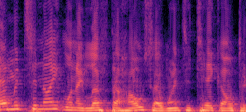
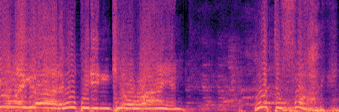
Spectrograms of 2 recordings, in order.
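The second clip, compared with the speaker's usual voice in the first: very high-pitched, alarmed, panicked blurt; 12 semitones higher, 3 dB louder than usual. Retelling hearing a strange voice at home: imitating own past panic. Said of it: "And I'm like".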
